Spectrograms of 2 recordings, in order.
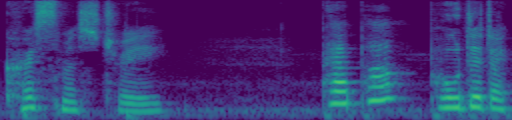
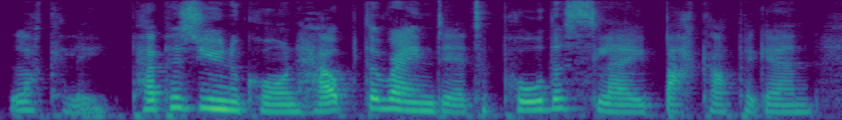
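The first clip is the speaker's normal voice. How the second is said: ordinary delivery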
